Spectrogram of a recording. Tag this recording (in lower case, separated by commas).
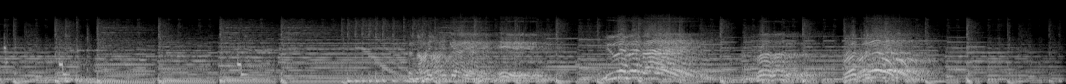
speech, music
